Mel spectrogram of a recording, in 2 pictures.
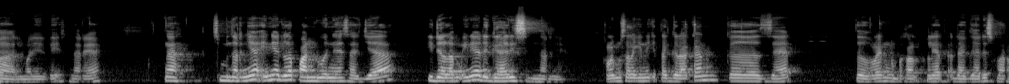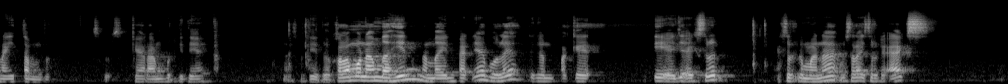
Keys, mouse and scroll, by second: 0.8 right click, 6.8 g, 8.7 click, 9.6 scroll up 5, 10.4 scroll down 2, 12.9 ctrl+z, 14.3-16.0 scroll down 1, 16.0-16.7 scroll down 2, 17.6 e.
